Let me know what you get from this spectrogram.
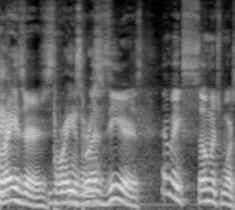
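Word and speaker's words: Brazzers: It's pronounced Braziers? – Yeah, Braziers, bro. What'd you think it was called? – I've been saying it like Brazers all this time.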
